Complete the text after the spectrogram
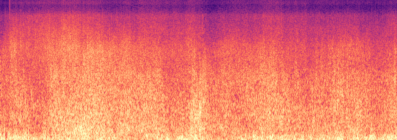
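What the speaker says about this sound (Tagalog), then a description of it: "Mahangin." Strong wind buffets the microphone in a constant roar, with surf and open water noise underneath, no talking.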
